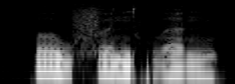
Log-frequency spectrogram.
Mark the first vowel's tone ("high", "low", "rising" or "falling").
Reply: low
